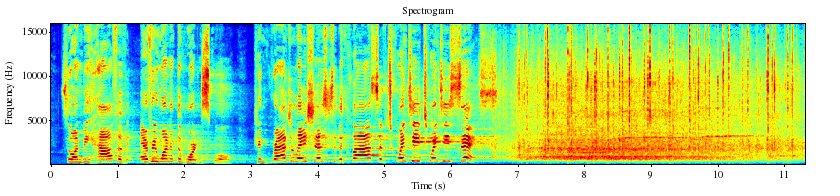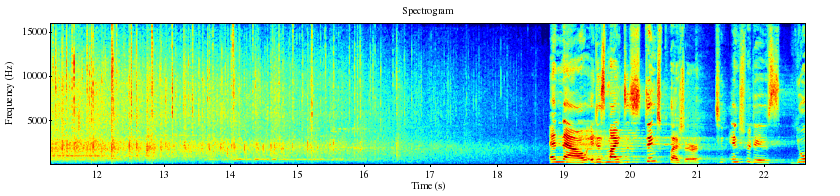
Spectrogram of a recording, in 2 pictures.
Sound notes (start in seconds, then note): 6.7 audience applauds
